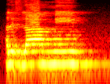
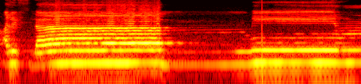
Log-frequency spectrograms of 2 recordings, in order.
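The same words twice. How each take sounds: First: Lam and mim are short, without a nasal hum. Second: Lam and mim are drawn out, mim nasally doubled. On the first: The speaker calls it wrong. "सब गलत है।" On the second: The speaker calls it right. "लाम को जितना खींचना है मीम को भी उतना ही खींचना है।"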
